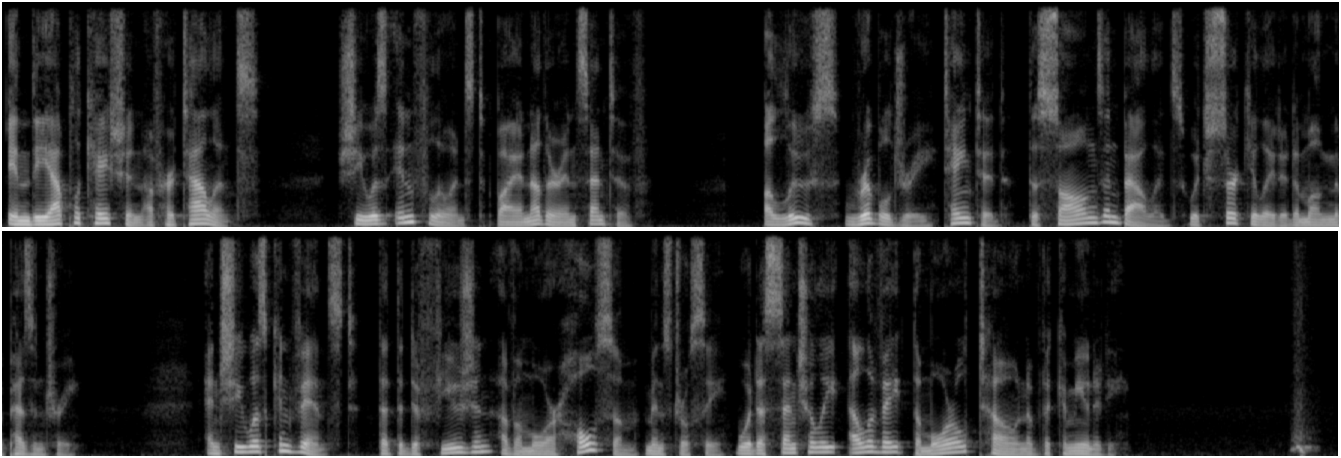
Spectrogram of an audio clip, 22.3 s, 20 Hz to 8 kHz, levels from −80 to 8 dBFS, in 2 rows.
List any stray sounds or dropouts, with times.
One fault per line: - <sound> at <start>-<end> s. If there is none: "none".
- whoosh at 21.9-22.2 s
